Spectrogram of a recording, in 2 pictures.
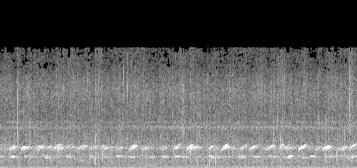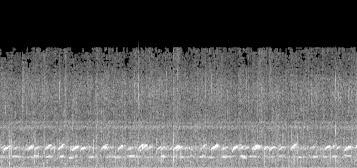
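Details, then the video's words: Coqui frogs chorusing in a tropical rain shower on the Big Island of Hawaii: many overlapping short, high chirps rising at their ends, repeated densely throughout over steady rain hiss and scattered raindrop taps. "Tropical Rain & Coqui"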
